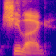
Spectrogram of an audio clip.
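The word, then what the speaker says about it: csillag: she used for you that I'll let you pronounce so I'm not going to. Yeah. Uh Chilog, uh which means star in Hungarian.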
